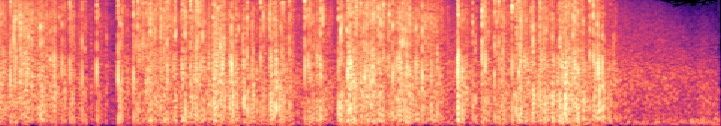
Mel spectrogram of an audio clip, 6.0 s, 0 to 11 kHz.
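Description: Feu de joie: a rank of guardsmen firing blank rounds from SAR 21 rifles one after another down the line, a rapid ripple of shots lasting about five seconds, then dying away.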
